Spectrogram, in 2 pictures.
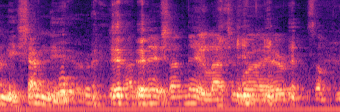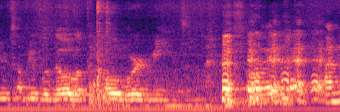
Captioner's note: laughing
